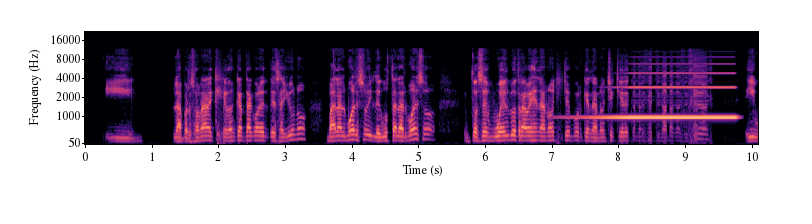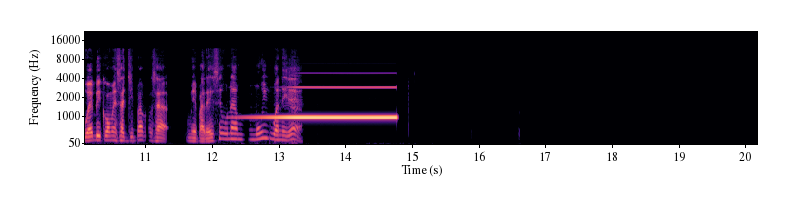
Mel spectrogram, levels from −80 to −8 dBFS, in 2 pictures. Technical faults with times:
6.93-9.88 loudspeaker feedback squeal
12.22-14.80 loudspeaker feedback squeal

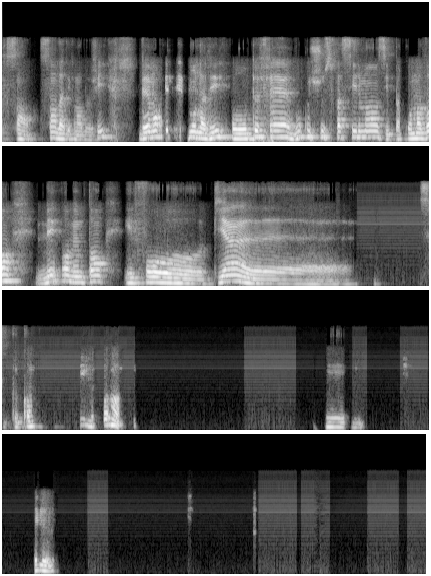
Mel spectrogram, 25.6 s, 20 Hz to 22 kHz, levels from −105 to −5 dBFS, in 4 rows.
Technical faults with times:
3.89-4.16 VoIP packet loss concealed by the speech codec
8.45-8.50 VoIP packet loss concealed by the speech codec
9.80-25.59 computer activity noise
23.89-24.06 VoIP packet loss concealed by the speech codec

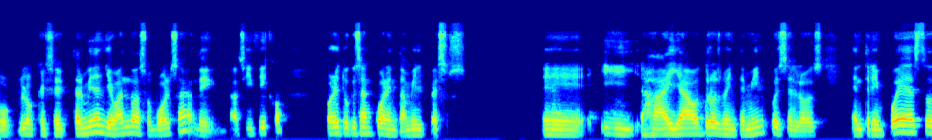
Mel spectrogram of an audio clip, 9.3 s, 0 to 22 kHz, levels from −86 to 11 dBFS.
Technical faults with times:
none

